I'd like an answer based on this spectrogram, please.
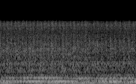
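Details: Suzuki Every wagon (Japan-assembled) petrol engine idling roughly with a lumpy, shaking beat as one cylinder keeps missing; check engine codes P0300/P0302, cylinder 2 misfire suspected, injectors being checked; cause not confirmed.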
